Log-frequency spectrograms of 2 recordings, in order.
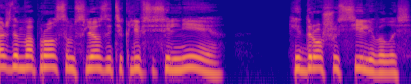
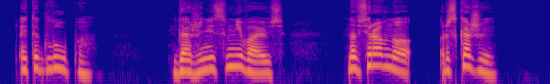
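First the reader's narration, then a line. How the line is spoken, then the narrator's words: Gentle request. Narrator (Russian): мягко попросил он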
